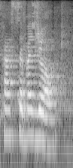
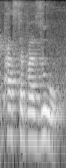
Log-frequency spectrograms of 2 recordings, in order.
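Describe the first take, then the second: First: It is said with a standard Italian pronunciation. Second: It is said with an Italian American pronunciation.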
